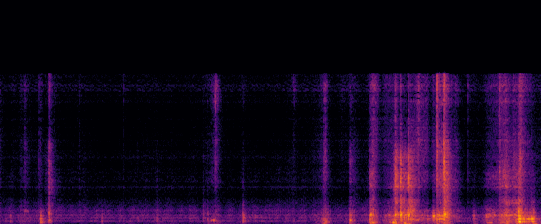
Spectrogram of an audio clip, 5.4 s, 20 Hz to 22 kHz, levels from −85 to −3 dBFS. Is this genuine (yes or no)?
no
